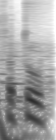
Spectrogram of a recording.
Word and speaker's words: स्तूप: अब मैं इनको स्तूप क्यों बोल रहा हूँ, जो उनका सही प्रोनाउंसिएशन यही है। उनका प्रोनाउंसिएशन है स्तूप, ना कि स्तूपा। स्तूपा ये संस्कृताइज वर्जन है, बट प्रॉपर पाली प्रकृति के अंदर में इसे स्तूप कहा जाता है।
